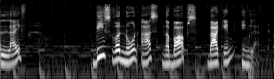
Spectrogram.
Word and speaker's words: Nawab: These were known as Nawabs back in England. Nawabs or Nawabs, that is their English pronunciation of the word Nawab.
